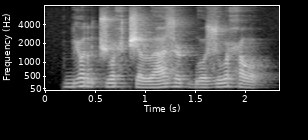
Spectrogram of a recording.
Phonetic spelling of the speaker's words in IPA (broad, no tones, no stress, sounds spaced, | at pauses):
bʲ ɔ r t͡ʃ u ħ t͡ʃ a ɭ a z ə˞ ɡ͡b o z u ħ ɔ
